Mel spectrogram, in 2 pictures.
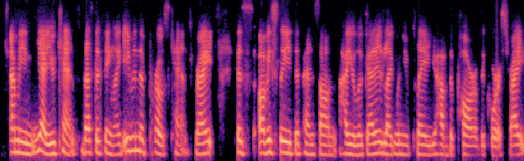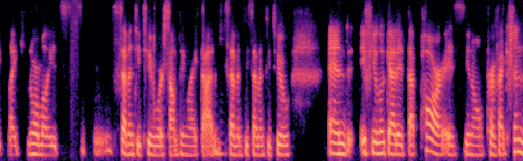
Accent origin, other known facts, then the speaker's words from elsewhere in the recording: Gothenburg, Västra Götaland, Sweden; English is a second language; moved away as an adult; also born or lived in United States; I'm yeah. Swedish. I'm from Gothenburg from the beginning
